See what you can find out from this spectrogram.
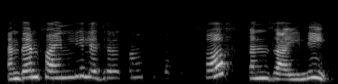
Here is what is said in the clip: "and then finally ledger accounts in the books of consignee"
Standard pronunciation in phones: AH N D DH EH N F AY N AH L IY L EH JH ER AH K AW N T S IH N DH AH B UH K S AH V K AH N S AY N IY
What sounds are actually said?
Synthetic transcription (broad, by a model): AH N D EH N F AY N AH L IY L EH JH ER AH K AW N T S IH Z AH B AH S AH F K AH N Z AY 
